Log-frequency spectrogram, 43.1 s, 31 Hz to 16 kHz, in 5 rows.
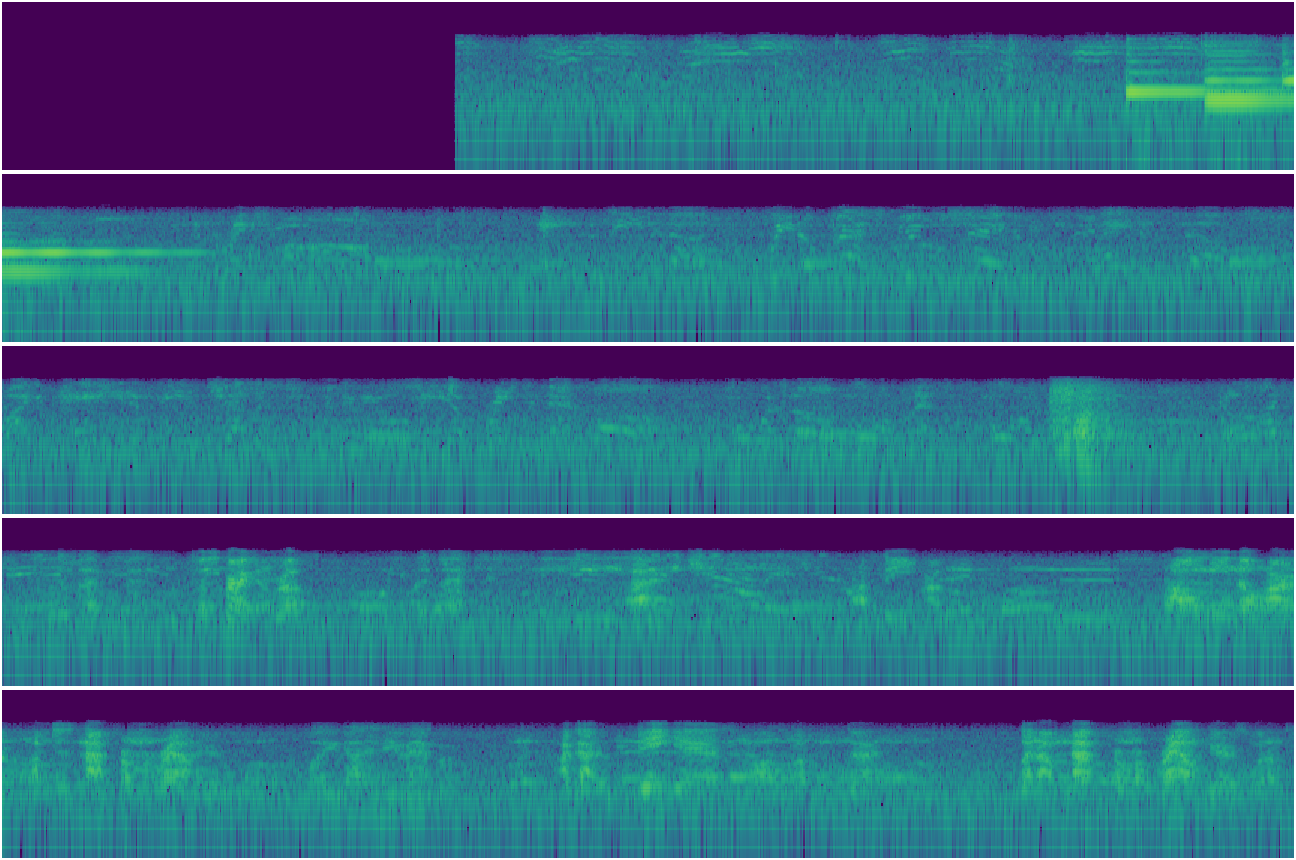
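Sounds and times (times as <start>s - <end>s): muffled voices: 3.0s - 8.7s, 9.4s - 43.0s
electronic door entry chime: 7.5s - 10.1s.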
